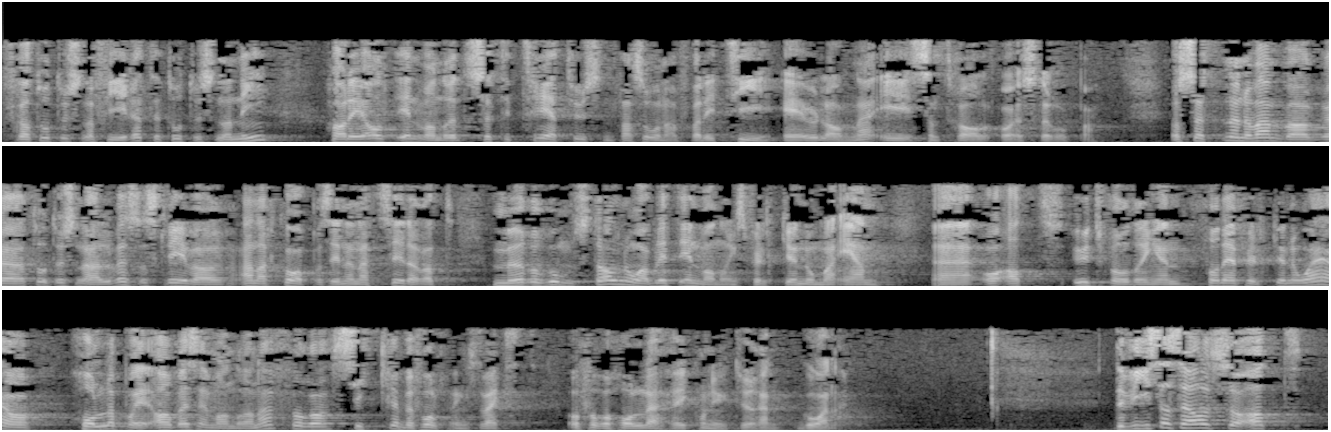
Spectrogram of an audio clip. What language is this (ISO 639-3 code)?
nob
